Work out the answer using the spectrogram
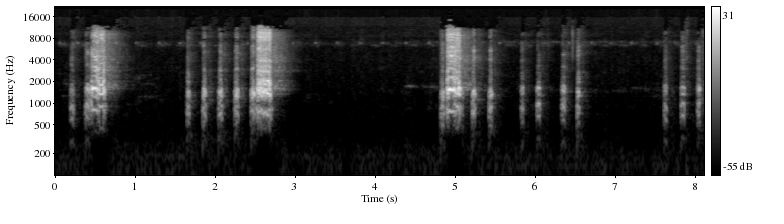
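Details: A female red junglefowl calls for a male. Three loud, grating squawks are spaced through the clip, each joined to short runs of crisp, evenly spaced clucks.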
